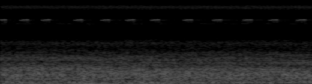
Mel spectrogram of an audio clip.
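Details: Cricket chirping indoors in a room, short bright pulses spaced unevenly at roughly one and a half per second, set against a steady high tone and a soft low rumbling hiss.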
